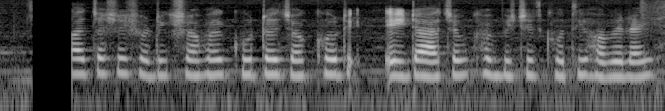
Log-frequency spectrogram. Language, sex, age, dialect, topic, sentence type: Bengali, female, 18-24, Rajbangshi, agriculture, question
